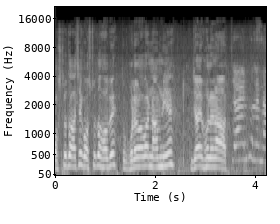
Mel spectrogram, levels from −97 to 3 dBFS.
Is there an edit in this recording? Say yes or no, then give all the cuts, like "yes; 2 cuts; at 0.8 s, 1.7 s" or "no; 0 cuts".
yes; 3 cuts; at 1.3 s, 2.6 s, 3.5 s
